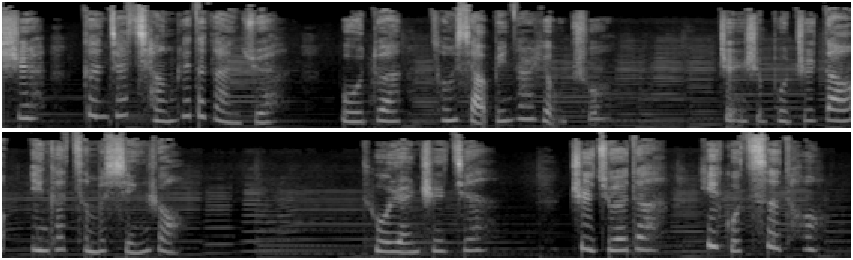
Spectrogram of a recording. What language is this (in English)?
Chinese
